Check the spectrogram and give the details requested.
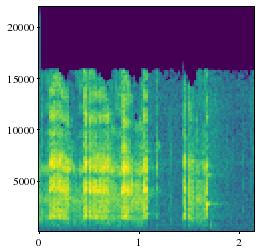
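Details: Young cockatiel chick demanding baby food with three quick harsh, wheezy squawks, then a short pause and one more raspy burst before the sound fades into quiet room noise.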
